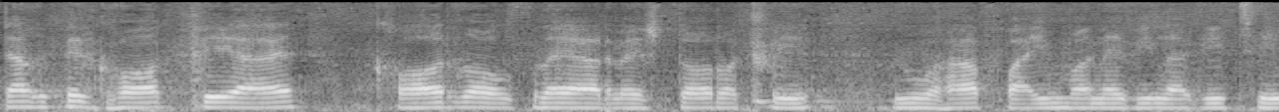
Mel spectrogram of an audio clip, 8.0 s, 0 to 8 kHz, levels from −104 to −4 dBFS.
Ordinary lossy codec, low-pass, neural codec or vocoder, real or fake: none; none; codec, 16 kHz, 1.1 kbps, Voila-Tokenizer; fake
